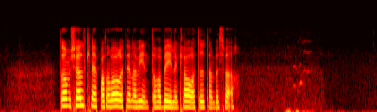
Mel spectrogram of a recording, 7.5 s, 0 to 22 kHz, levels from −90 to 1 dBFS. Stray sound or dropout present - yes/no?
yes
